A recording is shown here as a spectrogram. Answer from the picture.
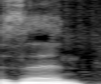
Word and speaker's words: Xen: I'm an organic zenan I thought Zen was stupid because of the X I didn't comprehend it I was like Zen spelled with a z but X is a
